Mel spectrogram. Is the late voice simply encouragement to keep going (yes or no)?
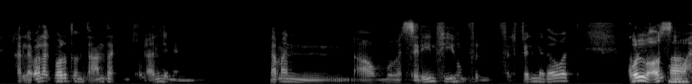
yes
